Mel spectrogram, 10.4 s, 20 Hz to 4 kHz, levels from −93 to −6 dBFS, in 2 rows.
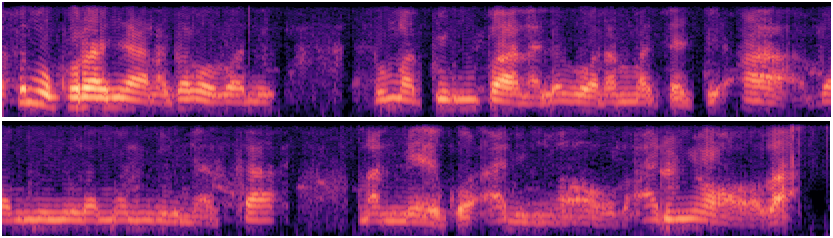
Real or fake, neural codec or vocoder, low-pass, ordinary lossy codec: fake; vocoder, 22.05 kHz, 80 mel bands, WaveNeXt; 3.6 kHz; none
